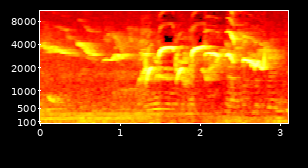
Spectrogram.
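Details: Kacer (Oriental magpie-robin) lure song: soft, distant-sounding whistling, then a loud run of short, clear whistled notes, roughly five in quick succession, some sharply rising or falling.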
